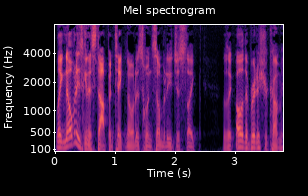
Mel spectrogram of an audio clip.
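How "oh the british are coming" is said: limp, flat, unimpressive, underwhelming delivery. Mocking how the original warning was said, imitating an underwhelming delivery. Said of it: "very underwhelming".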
